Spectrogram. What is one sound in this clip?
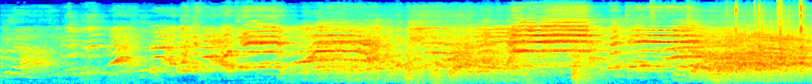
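Young women shout with animation in a large hall.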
